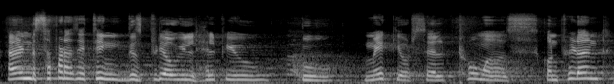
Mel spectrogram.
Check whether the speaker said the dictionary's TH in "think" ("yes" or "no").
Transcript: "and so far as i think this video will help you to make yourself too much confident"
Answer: no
